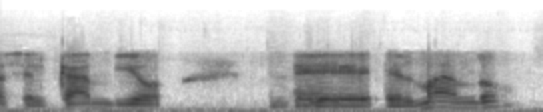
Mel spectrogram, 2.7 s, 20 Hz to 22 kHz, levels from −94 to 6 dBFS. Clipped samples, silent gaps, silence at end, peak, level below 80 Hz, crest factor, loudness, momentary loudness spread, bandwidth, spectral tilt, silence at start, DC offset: under 0.1%; none; 0 s; -4 dBFS; -46 dBFS; 20 dB; -22 LUFS; 16 LU; 9 kHz; -6 dB/octave; 0 s; under 0.1%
